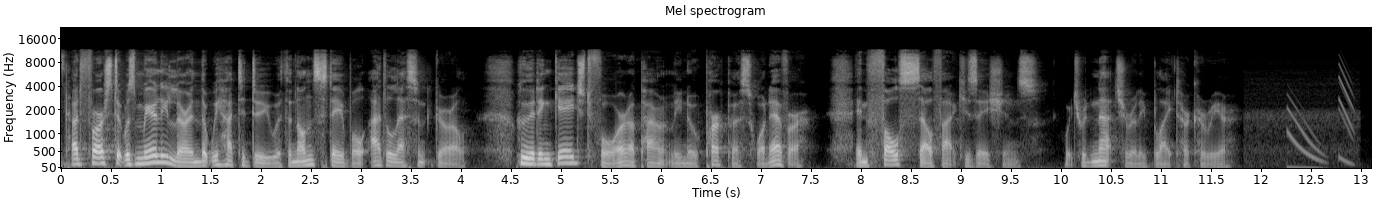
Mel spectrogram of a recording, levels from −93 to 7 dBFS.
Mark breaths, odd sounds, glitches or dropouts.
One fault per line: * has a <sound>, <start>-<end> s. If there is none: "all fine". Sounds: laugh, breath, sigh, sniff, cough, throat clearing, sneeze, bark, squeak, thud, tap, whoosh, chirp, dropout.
* has a chirp, 12.3-13.0 s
